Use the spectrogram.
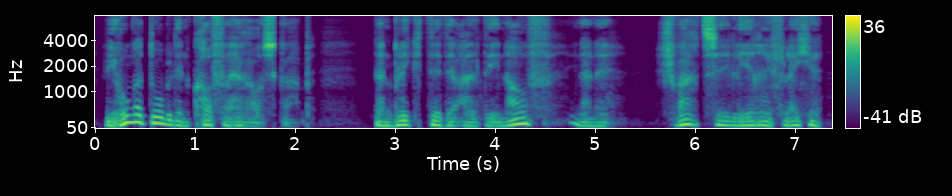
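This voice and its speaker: A man narrating a literary radio drama in a measured, grave and deliberate manner. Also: fairly low pitch, darkish tone, breathy edge, dry recording, studio quality.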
